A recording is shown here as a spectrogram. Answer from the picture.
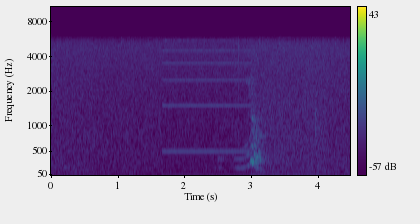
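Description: A steady electronic beep lasting about a second, starting a little under two seconds in, cut off near the end by a short, loud sound that slides up and down in pitch.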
